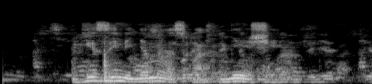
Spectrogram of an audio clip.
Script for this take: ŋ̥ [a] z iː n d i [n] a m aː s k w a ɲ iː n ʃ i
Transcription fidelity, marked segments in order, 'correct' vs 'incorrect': incorrect, incorrect

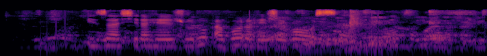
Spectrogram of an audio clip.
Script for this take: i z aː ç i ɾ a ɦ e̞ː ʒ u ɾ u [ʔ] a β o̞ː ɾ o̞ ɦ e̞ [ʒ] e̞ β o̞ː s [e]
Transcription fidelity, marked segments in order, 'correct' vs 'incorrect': correct, correct, correct

